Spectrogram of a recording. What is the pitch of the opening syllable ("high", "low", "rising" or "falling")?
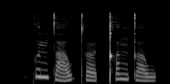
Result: high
